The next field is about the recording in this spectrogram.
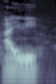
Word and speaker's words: Ivy: Dice que Ivy se pronuncia Ivy o en última instancia Eve.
